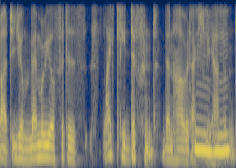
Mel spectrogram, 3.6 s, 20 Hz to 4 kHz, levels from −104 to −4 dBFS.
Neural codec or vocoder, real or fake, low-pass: none; real; 3.6 kHz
